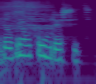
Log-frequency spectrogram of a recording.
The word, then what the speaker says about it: Dubravka Ugrešić: I hope I'm pronouncing this correctly. – Yeah, Dubravka Ugrešić.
